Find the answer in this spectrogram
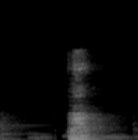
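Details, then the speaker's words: Dog with tracheal collapse (weakened tracheal cartilage rings, common in small and toy breeds): one loud, harsh, goose-honk cough from tracheal irritation; chronic cough. "this can cause the trachea to collapse on itself that leads to tractal irritation and a chronic cough that almost sounds like a goose honk"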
